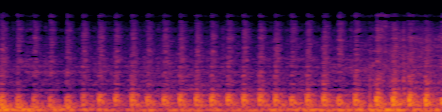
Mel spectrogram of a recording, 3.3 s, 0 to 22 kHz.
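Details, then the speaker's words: Ford Excursion 6.8L V10 gasoline with a spark plug blown out of the head: loud rhythmic chuffing at idle, about three puffs a second, like a helicopter. Not a pleasant sound. "Just like a helicopter. It is not a pleasant sound."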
